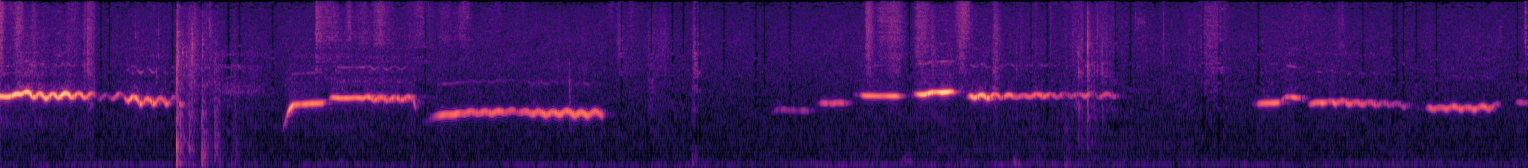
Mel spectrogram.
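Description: A man whistles a wavering tune close by.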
